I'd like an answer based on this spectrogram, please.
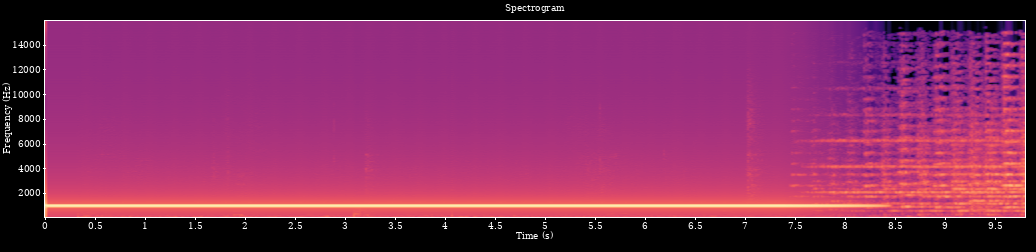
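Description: A loud, steady pure tone at one pitch, the ear-ringing sound effect used in film for a character overwhelmed by distress. It holds for about seven seconds, then fades out as sustained background music comes in near the end.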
